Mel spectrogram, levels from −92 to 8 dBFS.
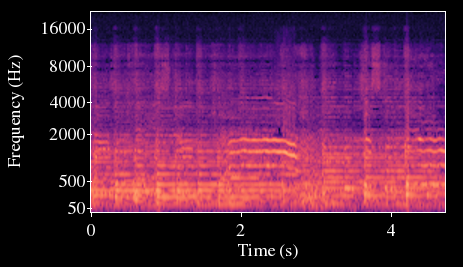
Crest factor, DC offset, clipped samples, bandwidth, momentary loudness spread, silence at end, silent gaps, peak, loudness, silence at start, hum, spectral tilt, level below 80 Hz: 14 dB; under 0.1%; under 0.1%; 17 kHz; 5 LU; 0 s; none; -2 dBFS; -17 LUFS; 0 s; none; -5.5 dB/octave; -46 dBFS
